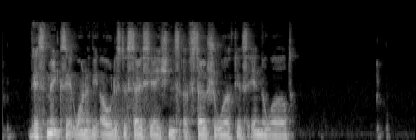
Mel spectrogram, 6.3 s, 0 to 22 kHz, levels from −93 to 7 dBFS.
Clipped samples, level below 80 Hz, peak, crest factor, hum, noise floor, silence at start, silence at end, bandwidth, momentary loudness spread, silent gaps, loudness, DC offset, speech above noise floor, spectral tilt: under 0.1%; -40 dBFS; -6 dBFS; 18 dB; none; -75 dBFS; 0.1 s; 0.55 s; 11.5 kHz; 9 LU; none; -24 LUFS; under 0.1%; 52 dB; -6 dB/octave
